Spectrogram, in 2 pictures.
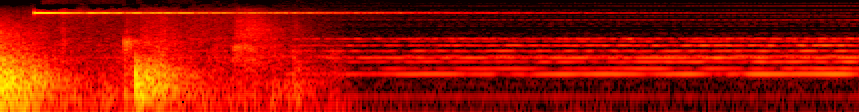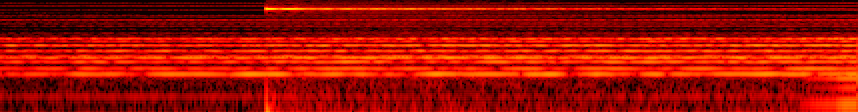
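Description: A load of firewood being brought and dropped: a few heavy, dull thunks at the start, then a steady sustained tone that carries on to the end.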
